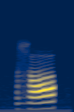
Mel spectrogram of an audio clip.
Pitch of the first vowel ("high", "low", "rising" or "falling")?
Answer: rising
